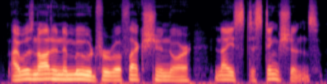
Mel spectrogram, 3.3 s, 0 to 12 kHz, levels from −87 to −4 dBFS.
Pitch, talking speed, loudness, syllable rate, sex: 125 Hz, 200 wpm, -17 LUFS, 5.4 syllables/s, male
